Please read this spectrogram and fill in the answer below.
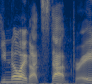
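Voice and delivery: put-on sarcastic tone. Recapping a story, acting out him asking her, retelling a sarcastic question. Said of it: "He's asking her like sarcastically".

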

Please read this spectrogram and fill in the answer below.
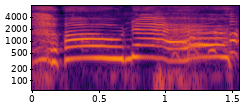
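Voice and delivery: very high, shrill, bad British lady accent. Retelling what a man said after loud crashing noises, in a horrible British woman accent. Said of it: "a man with a horrible British woman accent".

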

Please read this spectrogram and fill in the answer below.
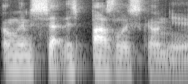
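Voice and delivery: ordinary delivery

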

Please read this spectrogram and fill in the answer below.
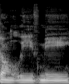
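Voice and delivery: mock, put-on panicked voice. Retelling a film character's words while holding the baby: imitating a panicked plea. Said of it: "sense the panic in her voice".

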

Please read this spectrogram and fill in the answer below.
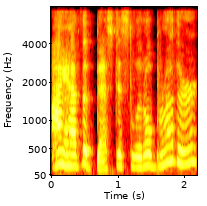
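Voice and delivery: relentlessly upbeat, hyper-positive, high, pitchy delivery. Quoting her line from a movie's opening credits, mock hyper-positive, pitchy voice. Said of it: "say in this hyper positive, pitchy voice".

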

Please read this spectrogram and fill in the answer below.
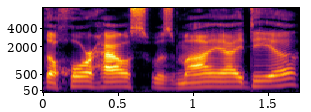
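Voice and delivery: ordinary talk, nothing marked

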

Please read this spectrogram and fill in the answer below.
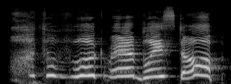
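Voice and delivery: sobbing, crying, very high-pitched begging voice. The game master voices an injured character holding his leg, crying while pleading.

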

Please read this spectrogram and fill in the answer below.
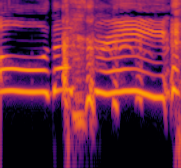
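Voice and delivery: very high, fake, put-on gushing enthusiasm. A speaker who says they lack an enthusiastic tone tries it: fake gushing enthusiasm. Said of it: "Pretend I'm Millie or Fluffy".

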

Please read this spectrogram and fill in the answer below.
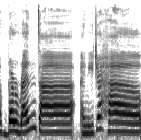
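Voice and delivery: very slow, attitude-heavy, pleading delivery. Retelling how a neighbor would come over asking for help: imitating a neighbor saying brenda with attitude. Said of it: "I'm trying to channel my neighbor".

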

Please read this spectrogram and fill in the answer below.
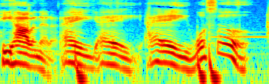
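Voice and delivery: put-on thick, heavy Southern accent.

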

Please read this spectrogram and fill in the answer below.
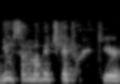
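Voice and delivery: mad, furious yelling at a high pitch. Recapping a scene where Jericho gets mad when a drone flies off, imitating Jericho yelling. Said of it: "He's yelling".

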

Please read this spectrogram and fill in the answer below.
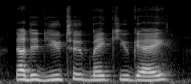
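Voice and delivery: ordinary talk, nothing marked

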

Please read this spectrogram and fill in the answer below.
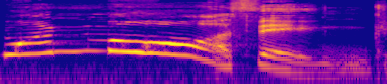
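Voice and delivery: put-on Chinese accent, very high and swooping. Asked to say it as a Chinese uncle to his nephew, Chinese uncle character voice. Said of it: "say that as a Chinese uncle to his nephew, Jackie Chan".

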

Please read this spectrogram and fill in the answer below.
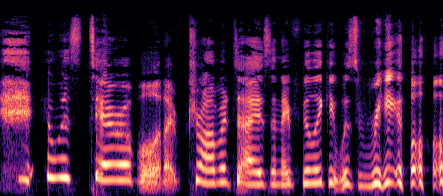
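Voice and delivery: nervous laughter through words. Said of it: "I'm laughing because I'm uncomfortable".

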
